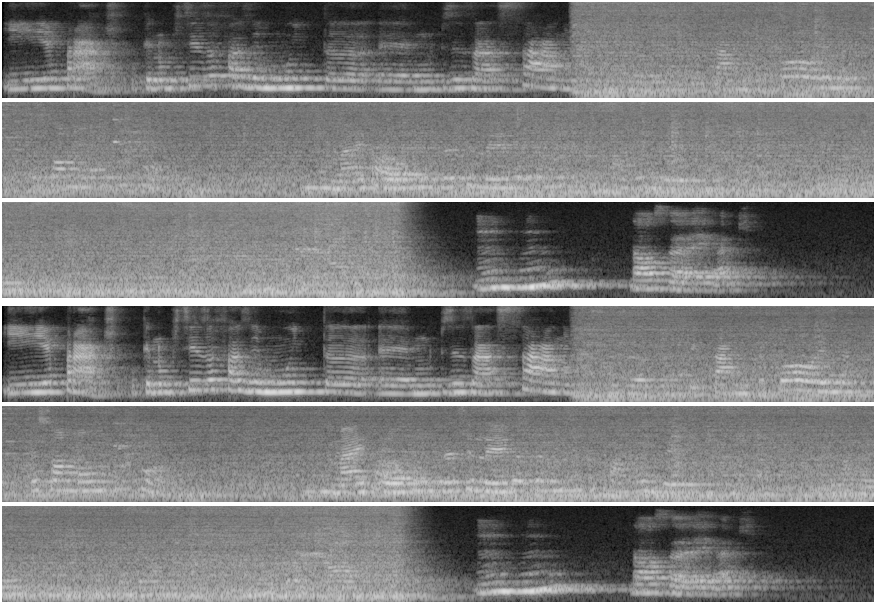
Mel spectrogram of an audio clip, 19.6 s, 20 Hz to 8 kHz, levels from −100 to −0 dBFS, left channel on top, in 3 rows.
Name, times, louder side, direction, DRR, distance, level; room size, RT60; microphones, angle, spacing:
voice 1, 0.0-7.9 9.0-12.3 12.7-13.4 13.8-14.5 15.0-15.9, right 3 dB, 85° right, 0.4 m, -29 dB
sound 1, 4.3-16.1, left 1 dB, 25° left, 0.9 m, -28 dB
voice 2, 8.8-9.6 16.6-17.3 17.8-18.7, left 1 dB, 75° left, 0.9 m, -27 dB
3.8 x 2.8 x 3.4 m
head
